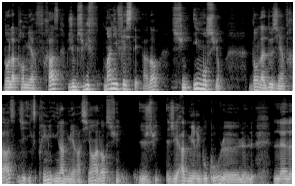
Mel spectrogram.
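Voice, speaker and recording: A man's voice: lowish voice, warm tone. A male schoolteacher giving a patient recorded grammar lesson to pupils, often repeating and restarting words as he explains.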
